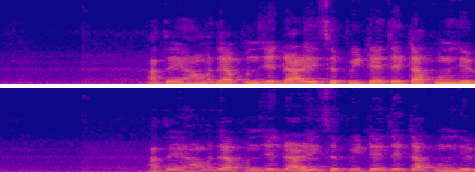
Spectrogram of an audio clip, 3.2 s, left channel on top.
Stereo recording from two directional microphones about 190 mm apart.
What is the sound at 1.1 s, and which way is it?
A woman's voice, 50° left (ahead or behind).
